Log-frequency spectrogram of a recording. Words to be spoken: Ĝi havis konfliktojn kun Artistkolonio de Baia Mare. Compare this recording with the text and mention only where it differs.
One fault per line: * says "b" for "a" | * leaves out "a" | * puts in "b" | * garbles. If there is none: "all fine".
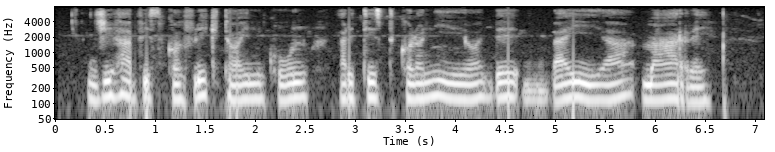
all fine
